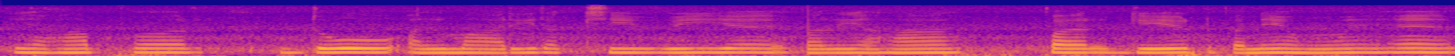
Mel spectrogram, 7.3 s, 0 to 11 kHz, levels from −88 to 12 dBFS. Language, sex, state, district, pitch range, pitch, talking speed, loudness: Hindi, female, Uttar Pradesh, Budaun, 220-235 Hz, 230 Hz, 115 wpm, -14 LUFS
